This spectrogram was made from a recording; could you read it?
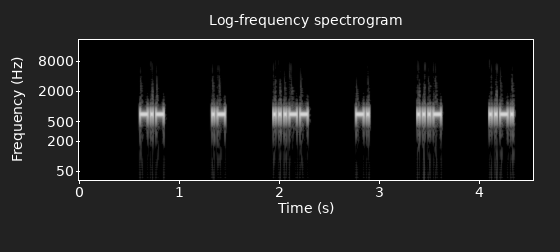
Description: Morse code, heard as a keyed tone, about 48 wpm, spaced as for 16 wpm, 700 Hz. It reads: KA3NVF
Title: USA Call Signs - 6 Characters - 6x Character Spacing - 45wpm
